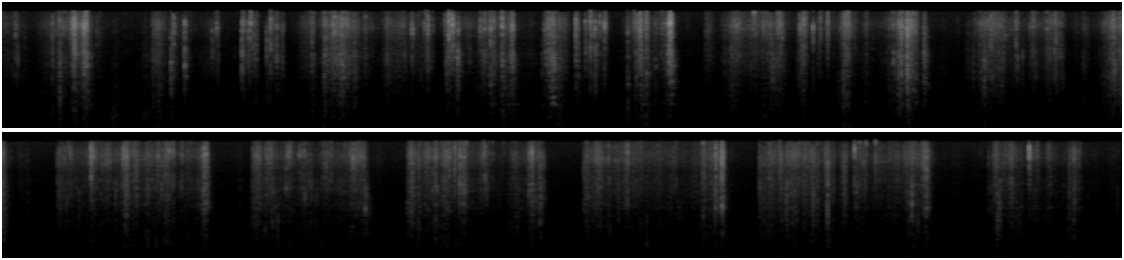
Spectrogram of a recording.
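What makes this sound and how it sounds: Fingertips rub and scratch across a large, flattened aluminium foil sheet lying flat. The result is a steady run of quiet, crisp crinkling and scratchy rustles, bright and hissy at the high end with short louder bursts throughout.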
